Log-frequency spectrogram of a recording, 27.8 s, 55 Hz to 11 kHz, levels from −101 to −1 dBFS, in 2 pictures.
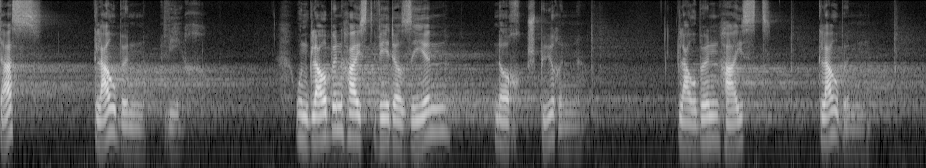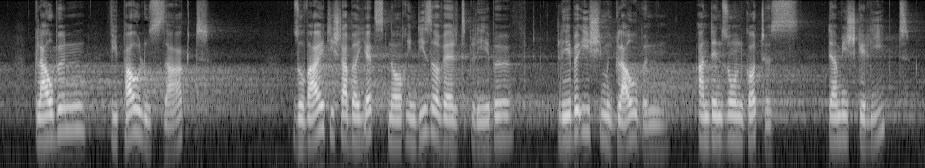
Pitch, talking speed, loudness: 150 Hz, 80 wpm, -23 LUFS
